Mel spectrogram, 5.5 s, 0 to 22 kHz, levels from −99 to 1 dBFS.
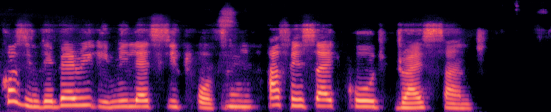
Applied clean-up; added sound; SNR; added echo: neural mask model Resemble Enhance denoiser.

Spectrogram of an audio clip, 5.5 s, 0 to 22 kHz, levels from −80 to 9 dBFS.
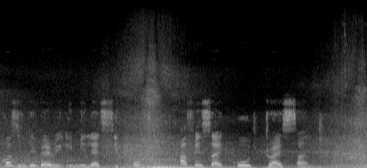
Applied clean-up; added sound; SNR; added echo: none; Engine; 1 dB; none.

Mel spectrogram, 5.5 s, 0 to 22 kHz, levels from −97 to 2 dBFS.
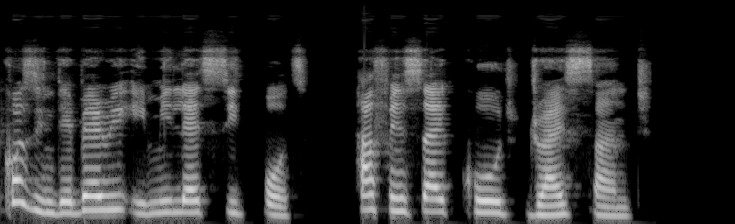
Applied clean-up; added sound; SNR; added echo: none; none; none; none.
